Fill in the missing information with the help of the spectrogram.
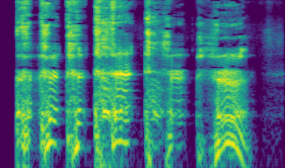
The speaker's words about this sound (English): Let me clear my throat.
